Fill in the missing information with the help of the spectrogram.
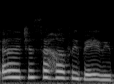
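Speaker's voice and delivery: high, quick stock reply; put-on polite answer. Mother answering nosy askers, put-on polite. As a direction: toss it off high and fast, as imitated politeness.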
